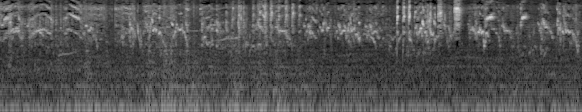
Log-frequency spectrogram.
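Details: Continuous, dense warbling from a kept rainbow budgerigar: busy, high, squeaky twitters and chirps run without pause, with a few sharper clicks after five seconds.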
